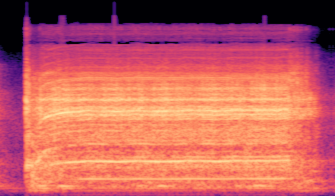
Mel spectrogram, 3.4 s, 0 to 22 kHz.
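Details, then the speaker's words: Long-sitting 1956 Oldsmobile 88 with a stuck starter armature just freed: smooth, steady high whine held for about three seconds as the starter spins freely and turns the engine over nicely. Plugs out, oil added before a compression test. Normal starter spin. "it's turning nice though"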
